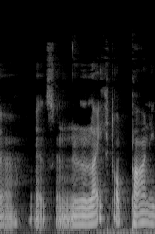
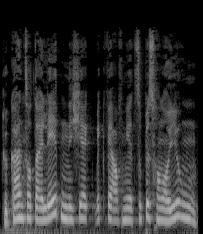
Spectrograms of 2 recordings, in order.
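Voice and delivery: higher, pleading thug voice; 5 semitones higher than usual. Acted. Thug begs the woman who kidnapped him, pleading and higher. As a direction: wheedle and beg to be let go.

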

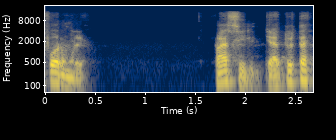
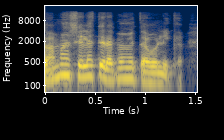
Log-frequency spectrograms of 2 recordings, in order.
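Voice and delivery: higher, faster mock chorus; all the doctors chiming in eagerly; 7 semitones higher, faster than usual. All doctors jump on the bandwagon, in a fast, higher mock chorus. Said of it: "y todos los médicos".

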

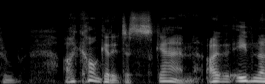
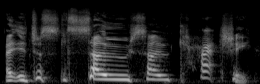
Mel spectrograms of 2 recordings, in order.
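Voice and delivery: high, loud gushing praise; 9 semitones higher, 5 dB louder, slower than usual. Real, not acted. Reacting to a song, gushing high and loud. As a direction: swoon over how catchy it is.

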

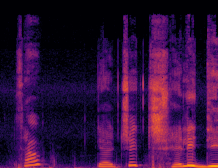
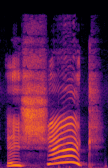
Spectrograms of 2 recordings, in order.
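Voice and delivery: squeaky taunt; 13 semitones higher, 6 dB louder than usual. Real, not acted.

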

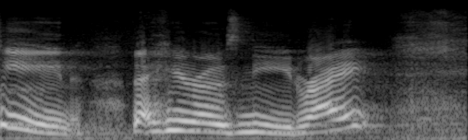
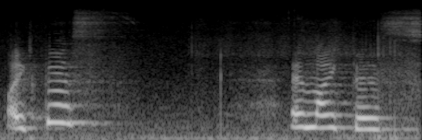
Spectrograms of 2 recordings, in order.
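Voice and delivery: high bright demo; 6 semitones higher, 3 dB quieter than usual. Shown as a demonstration. Showing a stretch.

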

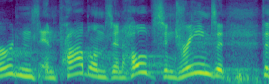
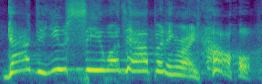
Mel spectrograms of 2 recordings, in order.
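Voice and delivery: much higher, louder cry, breaking into a laugh; laughing exasperated plea; 10 semitones higher, 3 dB louder than usual. Retold or imitated. Pastor retells begging God during the toddler's car meltdown, higher, louder, laughing. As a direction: plead to heaven in mock despair, laughing.

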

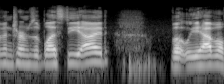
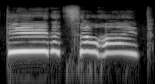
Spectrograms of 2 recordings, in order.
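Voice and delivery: high, slow delighted exclamation; excited squeal; 3 dB louder, slower than usual. Real, not acted. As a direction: gush with joy. Thrilled at teleports.

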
